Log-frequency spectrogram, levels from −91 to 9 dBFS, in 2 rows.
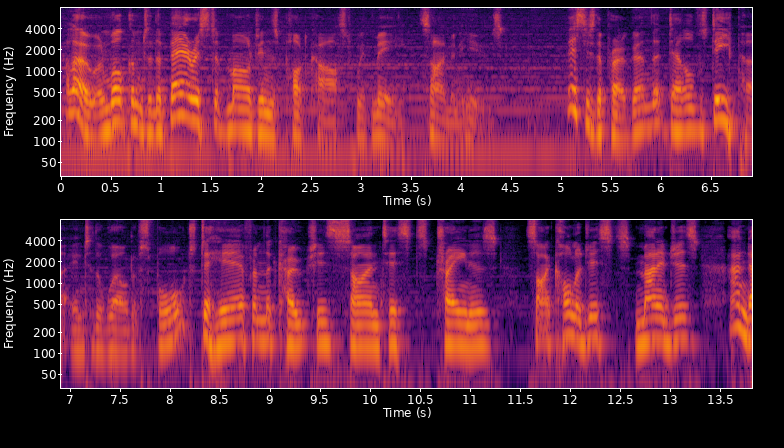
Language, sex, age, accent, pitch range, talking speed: English, male, 40-59, British, 120-155 Hz, 150 wpm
